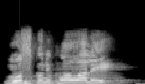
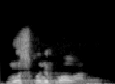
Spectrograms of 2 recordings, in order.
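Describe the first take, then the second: First: Preaching shout. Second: Said in the usual way. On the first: Real, not acted. Repeated phrase, loud take.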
